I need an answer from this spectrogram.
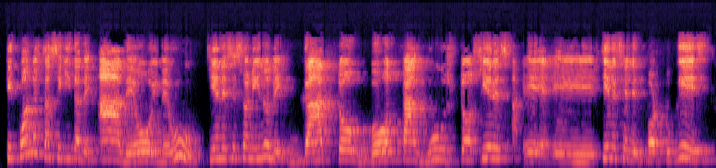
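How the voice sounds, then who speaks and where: Woman teacher, slowish higher voice, patient, says words twice, mic kinda far off. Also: a bit bright. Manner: patient, checks in with "¿sí?" often; models words slowly and repeats them. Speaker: Spanish teacher. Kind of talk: slow, careful classroom explanation. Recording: echoey room from a distant mic.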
